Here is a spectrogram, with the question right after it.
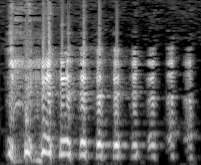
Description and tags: real laugh taken from narration screw ups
